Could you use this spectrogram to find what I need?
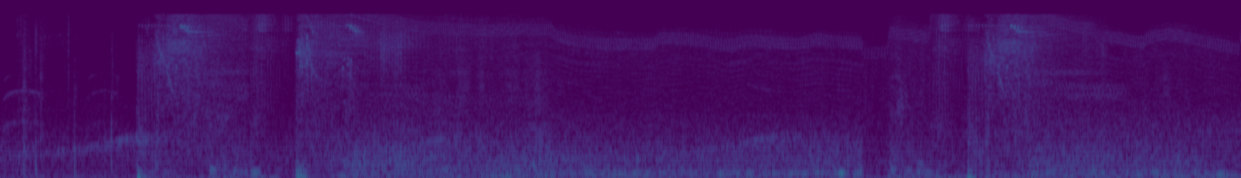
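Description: A crackling energy blast whooshes and roars.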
